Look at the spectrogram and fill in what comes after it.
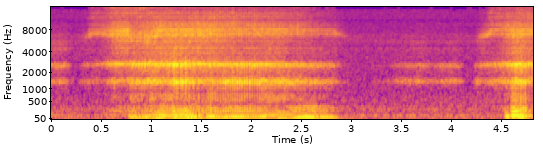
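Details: Real-time recording of an adult woman sleeping after being very tired: a long, low, buzzing snore followed by a short snort, with a faint steady tone in the background; snoring during sleep.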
